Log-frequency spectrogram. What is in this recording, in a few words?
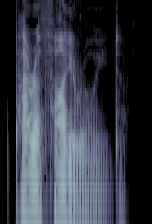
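"parathyroid", British English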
